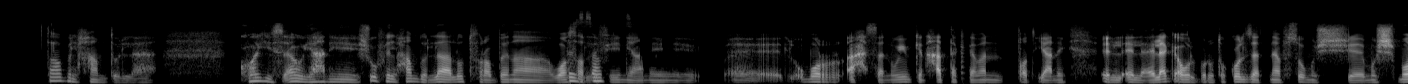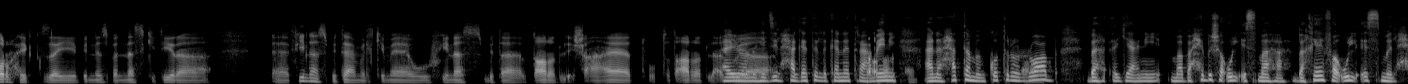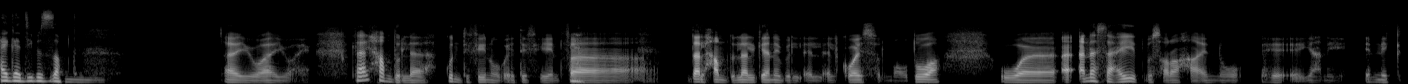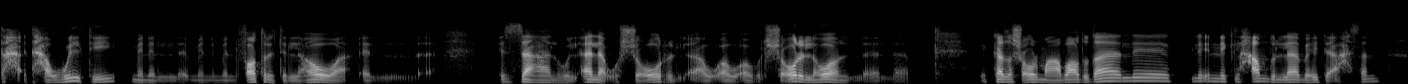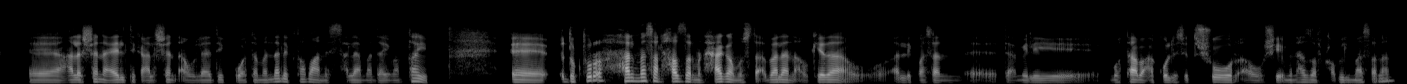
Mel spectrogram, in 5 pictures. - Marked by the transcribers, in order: in English: "الprotocol"; unintelligible speech; chuckle
- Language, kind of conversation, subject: Arabic, advice, إزاي بتتعامل مع المرض اللي بقاله معاك فترة ومع إحساسك إنك تايه ومش عارف هدفك في الحياة؟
